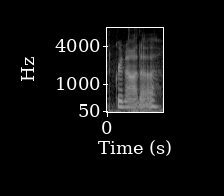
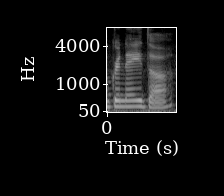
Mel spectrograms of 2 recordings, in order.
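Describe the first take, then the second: First: "Grenada" said as gre-NAH-da, long ah; "Grenada" with the stress on an open NAH; first pronunciation. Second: "Grenada" said as gre-NAY-da, ay vowel; "Grenada" with stress on NAY, corrected; corrected pronunciation. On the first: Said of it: "Oh, Grenada". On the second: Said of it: "Okay, Grenada". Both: Shown as a demonstration.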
